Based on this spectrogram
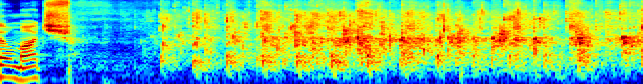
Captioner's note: applause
